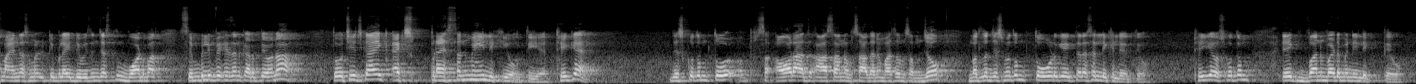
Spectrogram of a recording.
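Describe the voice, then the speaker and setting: A man's voice: high voice, a little fast, darkish tone. A man teaching math in a casual classroom style, explaining step by step and mixing English math terms into his talk. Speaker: math tutor. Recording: echoey room, faint background noise.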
